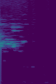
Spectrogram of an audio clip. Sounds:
Sniff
